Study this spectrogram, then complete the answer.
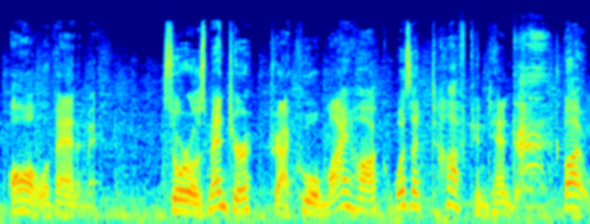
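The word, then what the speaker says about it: Dracule Mihawk: best swordsman in all of anime zoro's Mentor dracul myhawk was a tough Contender but we're going to be giving the top spot it's pronounced Dracula mihawk but boy to the student that surpassed his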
